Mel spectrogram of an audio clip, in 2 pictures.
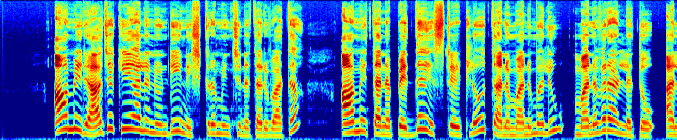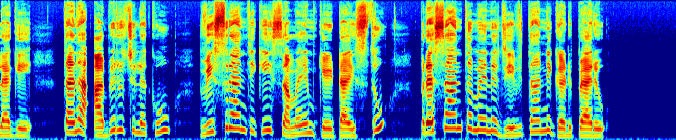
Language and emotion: Telugu, neutral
